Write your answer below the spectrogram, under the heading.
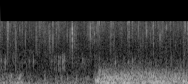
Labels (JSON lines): {"label": "biophony, growl", "recorder": "SoundTrap 500"}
